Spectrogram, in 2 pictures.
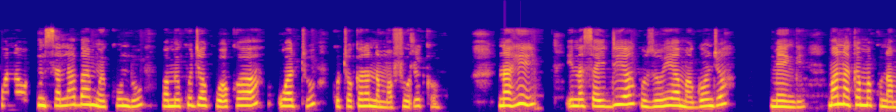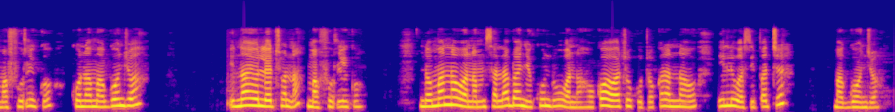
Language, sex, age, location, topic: Swahili, male, 18-24, Kisumu, health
